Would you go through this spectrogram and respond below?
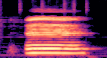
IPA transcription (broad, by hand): m, n, ŋ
